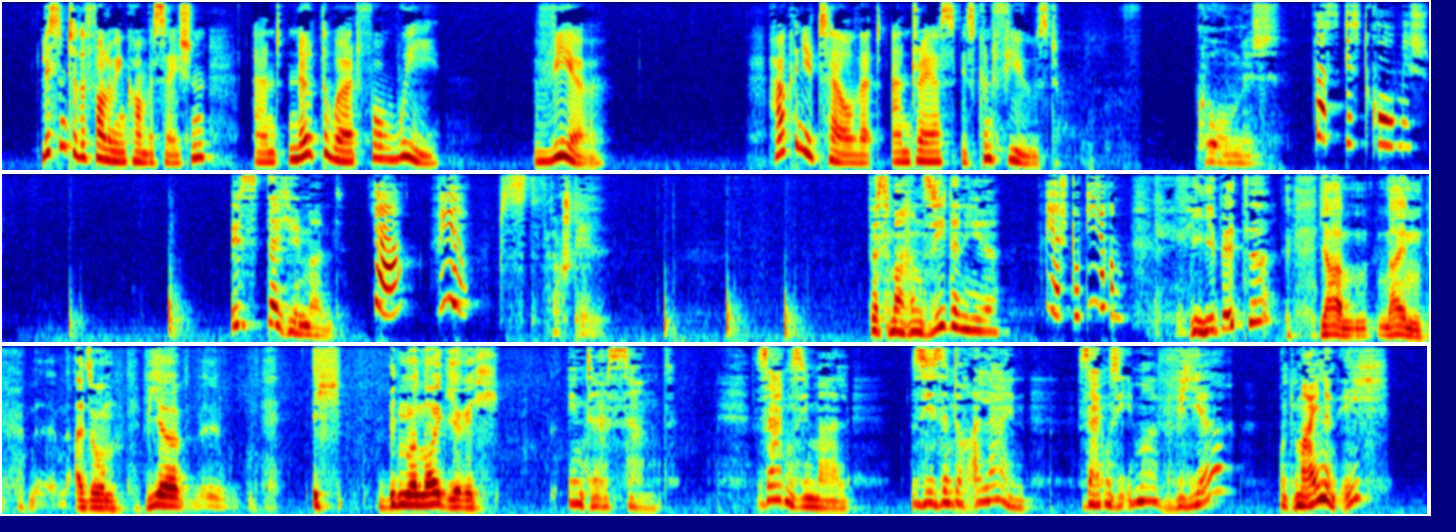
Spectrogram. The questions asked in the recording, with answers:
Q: How can you tell that Andreas is confused?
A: He begins to stutter.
